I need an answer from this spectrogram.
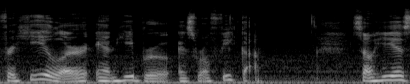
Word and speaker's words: Ropheka: And the word for healer in Hebrew is Ropheka. So he is saying, I am Yahweh Ropheka, your healer. In English, we pronounce that as Jehovah Rapha.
